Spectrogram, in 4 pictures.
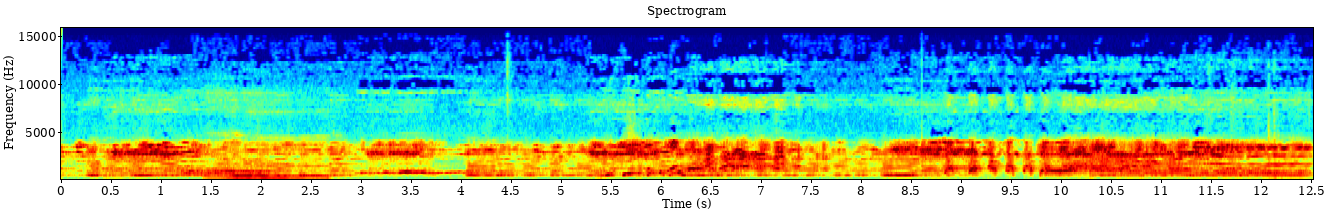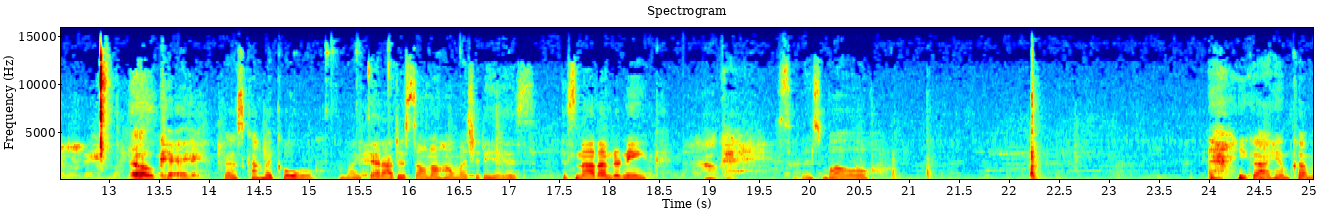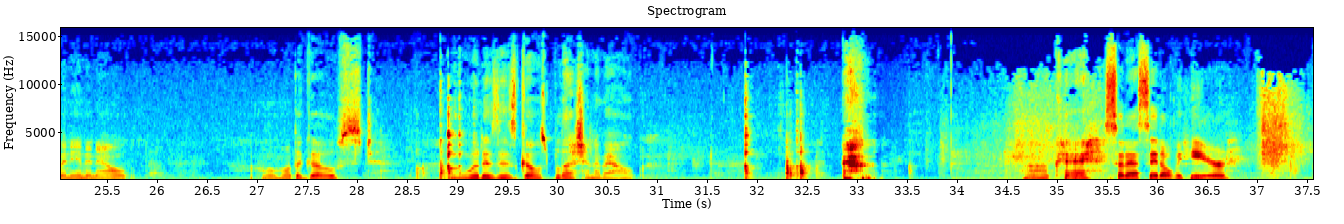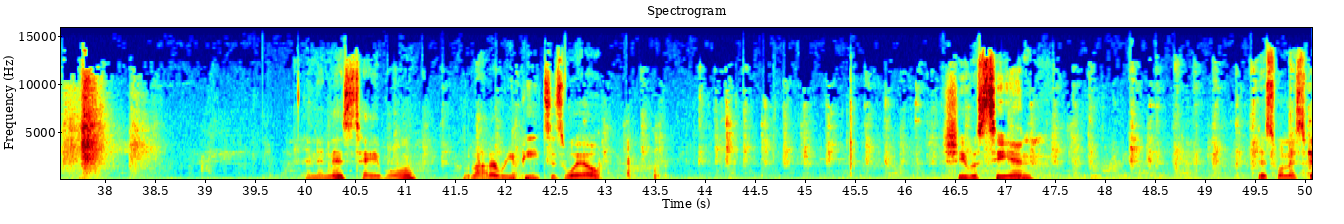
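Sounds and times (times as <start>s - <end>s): music with singing from small speaker: 0.0s - 12.8s
woman laughing: 5.0s - 11.5s, 32.8s - 33.4s
ceramic clink: 28.6s - 29.2s, 31.9s - 32.7s.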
